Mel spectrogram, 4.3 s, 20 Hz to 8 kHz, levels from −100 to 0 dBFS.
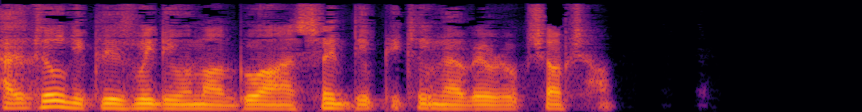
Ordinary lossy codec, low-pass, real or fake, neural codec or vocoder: MP3, 32 kbps; 7.2 kHz; fake; codec, 16 kHz, 0.5 kbps, FreqCodec, larger model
